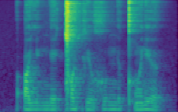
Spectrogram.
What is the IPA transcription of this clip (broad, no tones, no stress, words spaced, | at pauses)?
ʔɒlʲəŋe ǀɔkʲɔ xʷœŋekʷʼœ̃ ɾʲə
